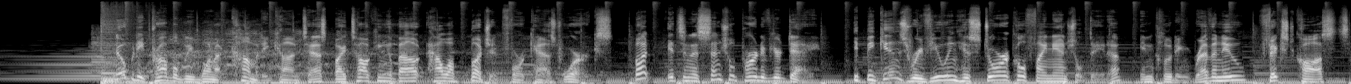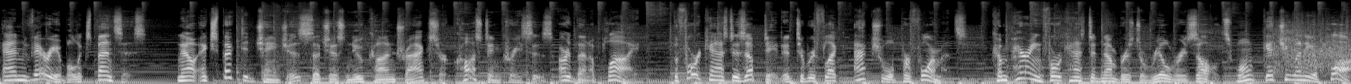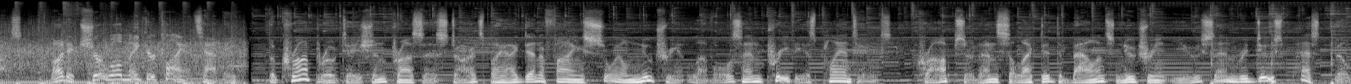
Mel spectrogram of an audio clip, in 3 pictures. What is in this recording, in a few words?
Explainer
